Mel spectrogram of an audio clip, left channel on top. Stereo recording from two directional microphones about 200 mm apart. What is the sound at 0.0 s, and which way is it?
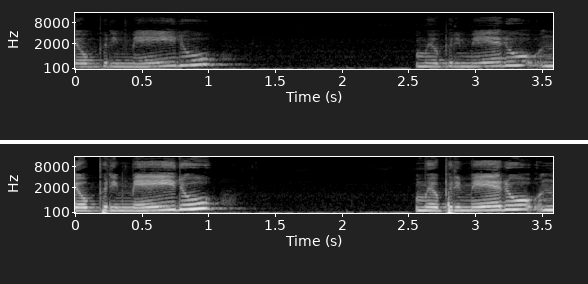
Speech, 50° right (ahead or behind).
